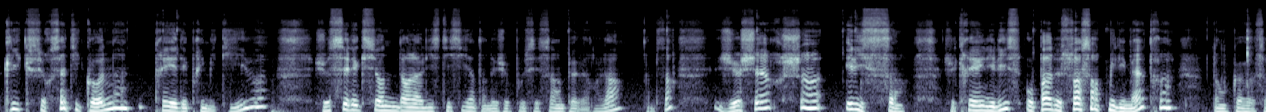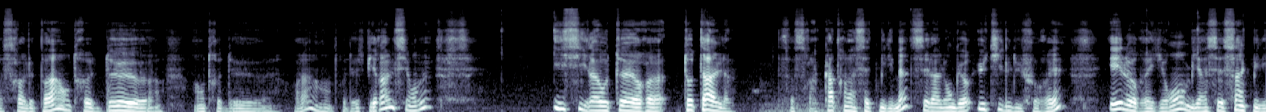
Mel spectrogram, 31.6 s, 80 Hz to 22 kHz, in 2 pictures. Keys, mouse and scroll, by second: 1.9 click, 7.0-8.4 drag, 9.2 click, 10.4 click, 12.8 click, 15.1 KP_6, 15.5 KP_0, 22.0 click, 25.4 KP_8, 25.8 KP_7, 30.1 click.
